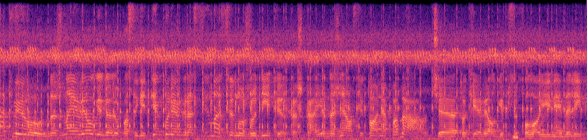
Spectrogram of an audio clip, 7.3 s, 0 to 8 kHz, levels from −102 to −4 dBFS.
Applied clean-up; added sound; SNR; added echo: none; Insect; 1 dB; none.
